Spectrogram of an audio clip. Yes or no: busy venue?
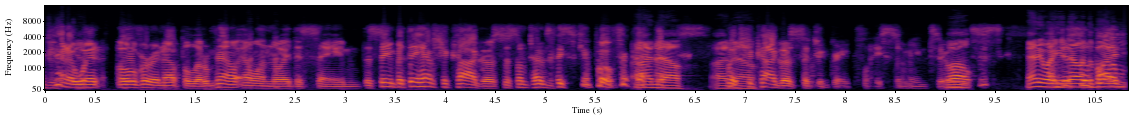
no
